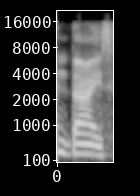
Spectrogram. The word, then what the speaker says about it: nice: तो इसे हम नीचे नहीं पढ़ेंगे, यहाँ पर आई का उच्चारण आई होगा, क्योंकि ये देखिए आई वोवेल है और फिर से C कॉन्सोनेंट है और लास्ट में E जो वोवेल है, तो पहले वाले वोवेल का उच्चारण होता है इस तरीके से अगर मिले तो, ठीक है।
